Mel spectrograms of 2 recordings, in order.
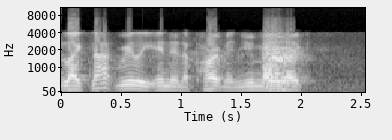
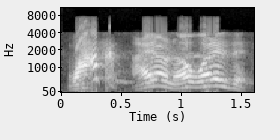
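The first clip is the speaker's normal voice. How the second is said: put-on high, loud, confused old grandma; 11 semitones higher, 5 dB louder than usual. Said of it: "some Morty and Herta imitations".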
